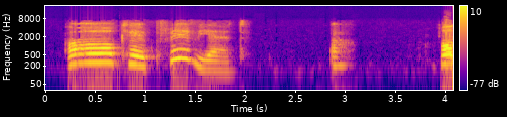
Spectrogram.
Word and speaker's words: привет: It's привет. Okay, Privyet.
